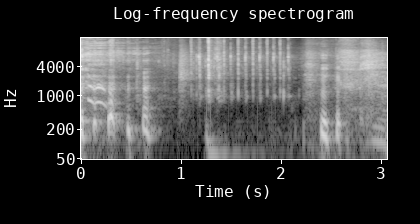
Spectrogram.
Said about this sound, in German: Ohne, dass du jetzt im Hintergrund früher umeinander klickst. Du sollst wirklich mal raten. Was? Lass mich klicken.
